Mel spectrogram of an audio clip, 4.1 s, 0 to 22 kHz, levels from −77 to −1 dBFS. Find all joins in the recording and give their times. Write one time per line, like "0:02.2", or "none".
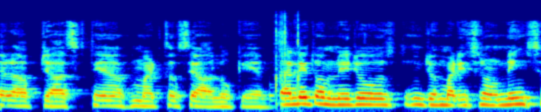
0:01.9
